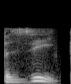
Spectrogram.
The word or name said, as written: bezique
